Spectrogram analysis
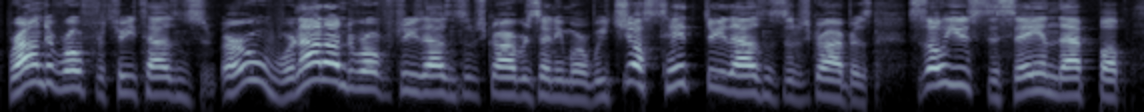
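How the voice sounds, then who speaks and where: A man's voice: high voice, animated, fast, no echo, studio quality. A man from Newfoundland with a thick Newfoundland accent, hosting an enthusiastic hockey analysis show, with many fillers and restarts. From Newfoundland, Canada. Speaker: host.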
